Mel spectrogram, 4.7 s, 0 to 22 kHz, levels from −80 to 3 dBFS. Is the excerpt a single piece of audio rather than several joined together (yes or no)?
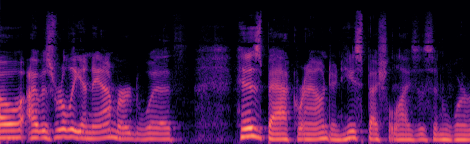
yes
